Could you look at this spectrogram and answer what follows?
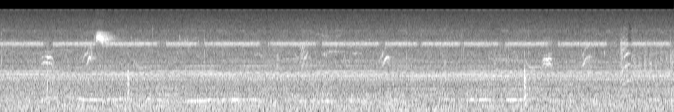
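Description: Outdoor insect chorus: a high, pulsing trill that repeats about twice a second, with scattered short bird chirps over it.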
